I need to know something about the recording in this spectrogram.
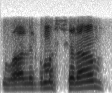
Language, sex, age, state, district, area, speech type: Kashmiri, male, 30-45, Jammu and Kashmir, Pulwama, urban, conversation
